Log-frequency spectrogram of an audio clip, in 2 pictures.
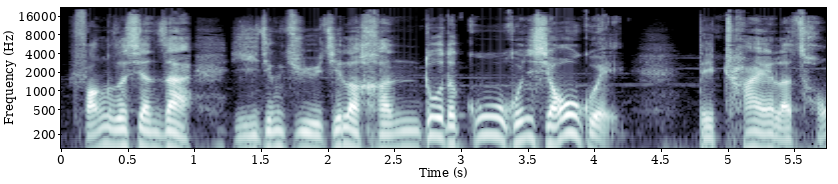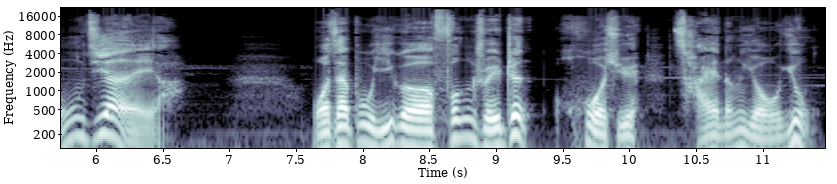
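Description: A man voicing a middle-aged male Taoist feng shui master who speaks in slow, drawn-out pronouncements. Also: mid-range voice, warm tone, no room sound.

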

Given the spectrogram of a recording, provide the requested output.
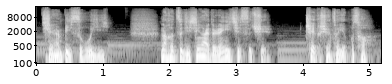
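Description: A man voicing a calm, resolute young detective who speaks in a steady, solemn way in an audio drama. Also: on the low side, fairly quick, soft background music. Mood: cold defiance. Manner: steady, solemn, quietly devoted.

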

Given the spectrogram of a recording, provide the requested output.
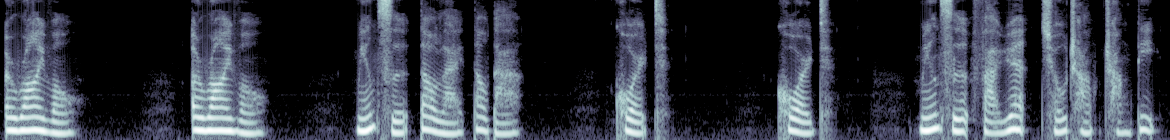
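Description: Slow, deliberate female vocabulary teacher. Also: mid-range voice, steady tone, warm tone, no echo, studio quality. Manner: slow, deliberate word-by-word reading. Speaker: English teacher. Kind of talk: vocabulary drill.

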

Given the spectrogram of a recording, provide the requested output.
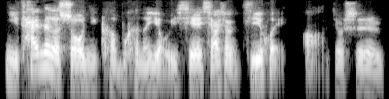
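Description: A man's voice: medium pitch, big pitch swings, a little fast, a little mellow, husky, no echo, dull audio. A man giving a casual livestream lesson on recruiting sales, talking loosely with plenty of fillers and restarts and putting questions to his audience. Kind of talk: livestream teaching talk.

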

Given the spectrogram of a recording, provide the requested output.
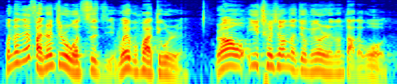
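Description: A man telling a comic story in casual chat on a comedy podcast, animated and full of quick restarts. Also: high-pitched.

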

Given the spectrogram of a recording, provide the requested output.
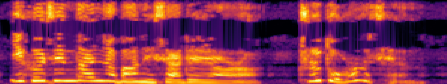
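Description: A woman's voice: sits high, very animated, fast talker, dark tone, no echo, distant mic, full character voice. A woman voicing a clever, cheeky male monkey king in a children's story, teasing and playful.

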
